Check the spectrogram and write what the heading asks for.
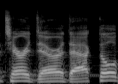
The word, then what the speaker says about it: pterodactyl: Why can't you a pterodactyl go to the bathroom? Yo, mom call, I don't want to take your thunder, but I think it's because the P is silent.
